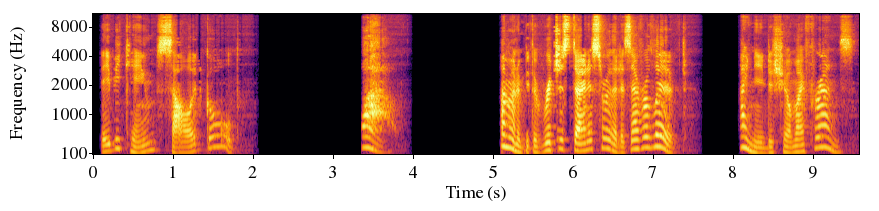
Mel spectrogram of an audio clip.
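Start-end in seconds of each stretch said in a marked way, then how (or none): 3.4-9.5 excited. Acted. Dinosaur thrilled by his golden touch, fast and excited. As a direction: gush about getting rich. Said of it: "said Topsy excitedly".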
